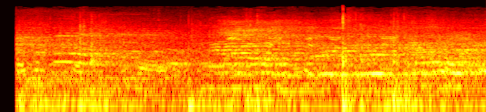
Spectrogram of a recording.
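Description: Two basketball impacts, the louder one near the end, over children's chatter echoing around a gymnasium.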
